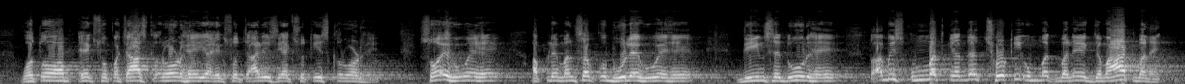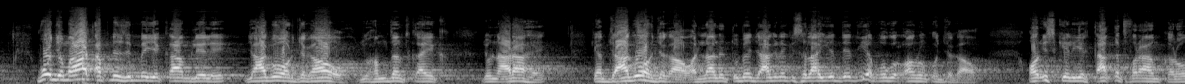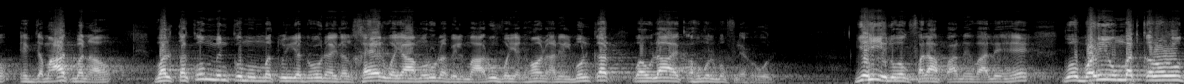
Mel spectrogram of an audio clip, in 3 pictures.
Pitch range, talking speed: 145-180 Hz, 190 wpm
